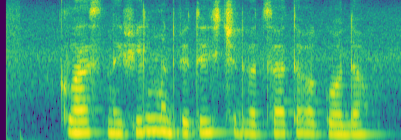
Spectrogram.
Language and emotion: Russian, neutral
